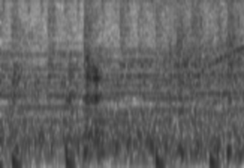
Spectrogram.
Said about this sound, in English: Definitely sounds like a helicopter.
